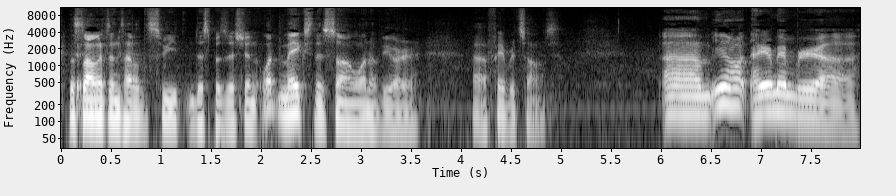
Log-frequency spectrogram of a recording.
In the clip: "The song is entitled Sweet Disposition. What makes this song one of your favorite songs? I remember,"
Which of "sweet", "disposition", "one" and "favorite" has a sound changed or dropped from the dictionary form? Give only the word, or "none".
none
